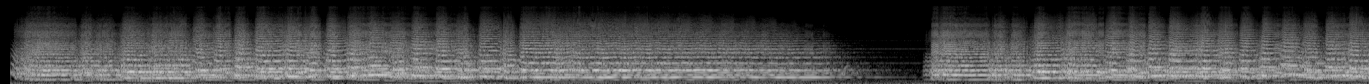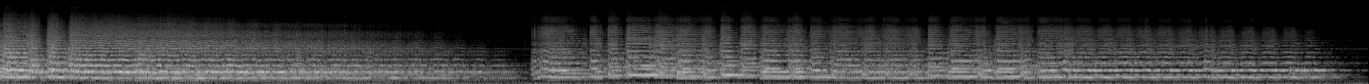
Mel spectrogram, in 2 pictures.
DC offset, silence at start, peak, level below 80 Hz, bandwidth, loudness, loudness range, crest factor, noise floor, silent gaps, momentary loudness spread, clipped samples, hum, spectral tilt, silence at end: under 0.1%; 0.1 s; -4 dBFS; -54 dBFS; 16.5 kHz; -21 LUFS; 8 LU; 16 dB; -47 dBFS; none; 10 LU; under 0.1%; none; -3.5 dB/octave; 0.05 s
